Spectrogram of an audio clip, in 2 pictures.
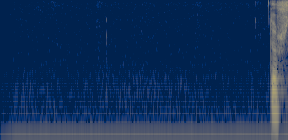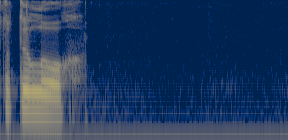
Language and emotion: Russian, angry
